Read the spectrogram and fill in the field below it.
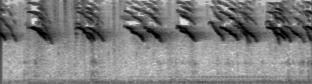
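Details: Three-week-old chicks kept apart from their mother call loudly, each peep a sharp downward-sliding chirp, several birds overlapping in quick clusters about twice a second, faint low rumble beneath.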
